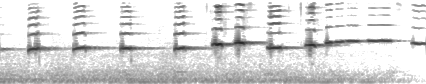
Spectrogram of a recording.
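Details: Cockatiel whistling a tune: a run of about ten clear, pure whistled notes, the early ones short and steady, later ones stepping higher and lengthening into drawn-out tones, with a faint low hum in the background.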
